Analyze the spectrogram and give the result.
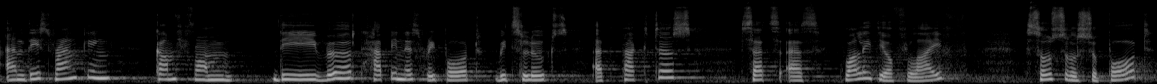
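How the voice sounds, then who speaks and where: A woman with a Finnish accent gives a formal prepared presentation in careful, measured non-native English. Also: on the high side, dark tone. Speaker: education official and professor giving a presentation. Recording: reverberant hall.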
